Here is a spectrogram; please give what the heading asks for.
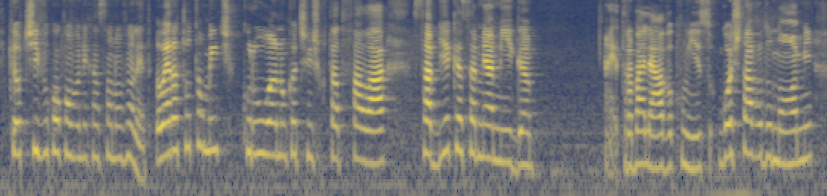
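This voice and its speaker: Lively Brazilian woman telling a story. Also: high-pitched, fast talker, a little hiss or hum. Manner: expressive, animated storyteller who laughs often; says she talks loudly by habit. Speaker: guest, communication expert. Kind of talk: casual interview storytelling.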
